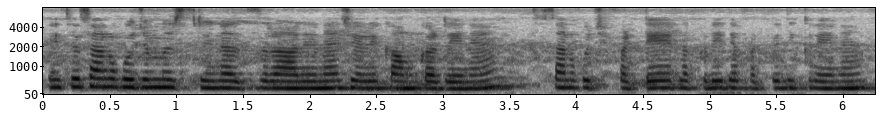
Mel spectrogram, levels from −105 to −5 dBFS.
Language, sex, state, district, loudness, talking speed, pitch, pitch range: Punjabi, female, Punjab, Pathankot, -15 LUFS, 220 wpm, 245 Hz, 235-260 Hz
